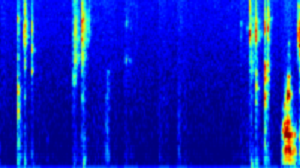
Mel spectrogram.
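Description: Computer keyboard keys clicking as text is typed: a quick run of faint keystrokes, a pause, then a few more just before a voice starts speaking near the end.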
